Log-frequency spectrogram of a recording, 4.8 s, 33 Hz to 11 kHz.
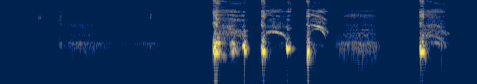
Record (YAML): cough_length: 4.8 s
cough_amplitude: 32768
cough_signal_mean_std_ratio: 0.32
survey_phase: beta (2021-08-13 to 2022-03-07)
age: 45-64
gender: Female
wearing_mask: 'No'
symptom_cough_any: true
symptom_new_continuous_cough: true
symptom_runny_or_blocked_nose: true
symptom_sore_throat: true
symptom_fatigue: true
symptom_fever_high_temperature: true
symptom_headache: true
symptom_onset: 3 days
smoker_status: Never smoked
respiratory_condition_asthma: false
respiratory_condition_other: false
recruitment_source: Test and Trace
submission_delay: 2 days
covid_test_result: Positive
covid_test_method: RT-qPCR
covid_ct_value: 24.5
covid_ct_gene: ORF1ab gene
covid_ct_mean: 24.6
covid_viral_load: 8600 copies/ml
covid_viral_load_category: Minimal viral load (< 10K copies/ml)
